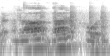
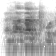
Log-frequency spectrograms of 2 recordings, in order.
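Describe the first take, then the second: First: Rutherford stretched out very slowly; drawn out slowly. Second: Said in the usual way. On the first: Shown as a demonstration. Teacher repeating Rutherford slowly for students. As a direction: lengthen Rutherford for dictation. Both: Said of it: "क्या बोलने का है".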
